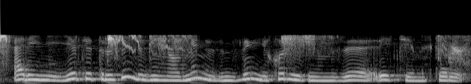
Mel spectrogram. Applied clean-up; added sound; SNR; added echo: neural mask model Resemble Enhance denoiser.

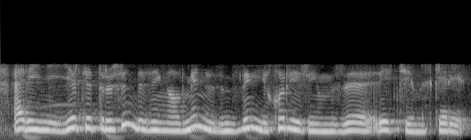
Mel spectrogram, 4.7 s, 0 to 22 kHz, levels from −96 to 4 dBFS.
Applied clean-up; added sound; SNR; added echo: none; none; none; none.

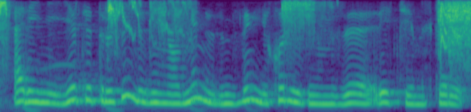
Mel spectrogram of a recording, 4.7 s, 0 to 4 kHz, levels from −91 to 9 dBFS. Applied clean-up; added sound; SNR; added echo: none; Wild animals; 1 dB; none.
